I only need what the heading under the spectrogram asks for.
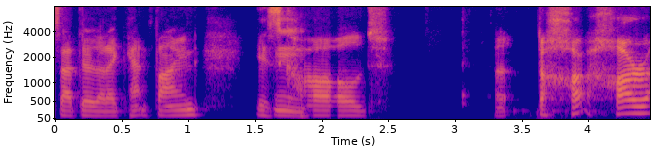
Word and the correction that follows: Harrower: I can't say it. H-A-R-R-O-W-E-R. Harrower. Harrower? – The Herald? – No, Harrower. Harrower, yeah.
